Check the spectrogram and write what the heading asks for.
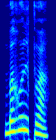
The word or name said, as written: ಬಹುಲತ್ವ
